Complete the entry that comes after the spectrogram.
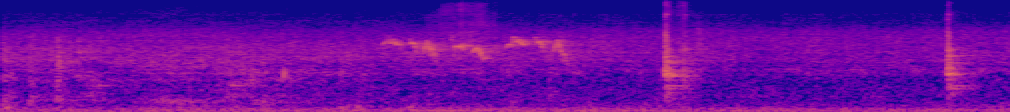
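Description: Quiet background with a short run of bird chirps about two seconds in, followed by a sharp click about a second later and another near the end.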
